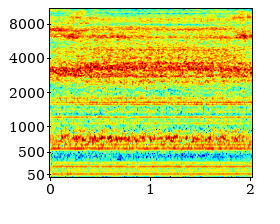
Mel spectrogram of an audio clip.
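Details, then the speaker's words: G-Tech Compact DC1 compressor nebulizer running: steady high-pitched motor hum and hiss, quieter than other models, producing plenty of mist continuously. "Look, it doesn't make as much noise as other models."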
